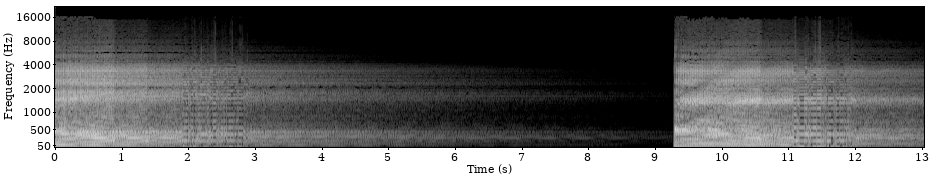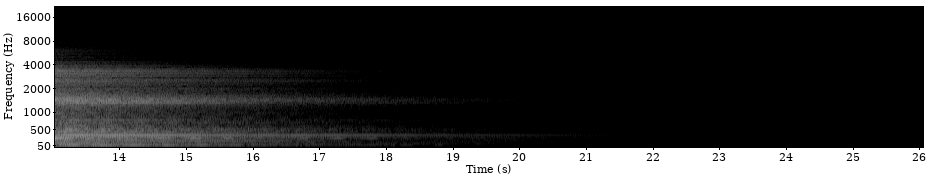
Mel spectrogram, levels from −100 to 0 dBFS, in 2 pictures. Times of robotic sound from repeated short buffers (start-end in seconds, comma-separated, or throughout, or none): 1.91-2.90, 11.08-11.95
